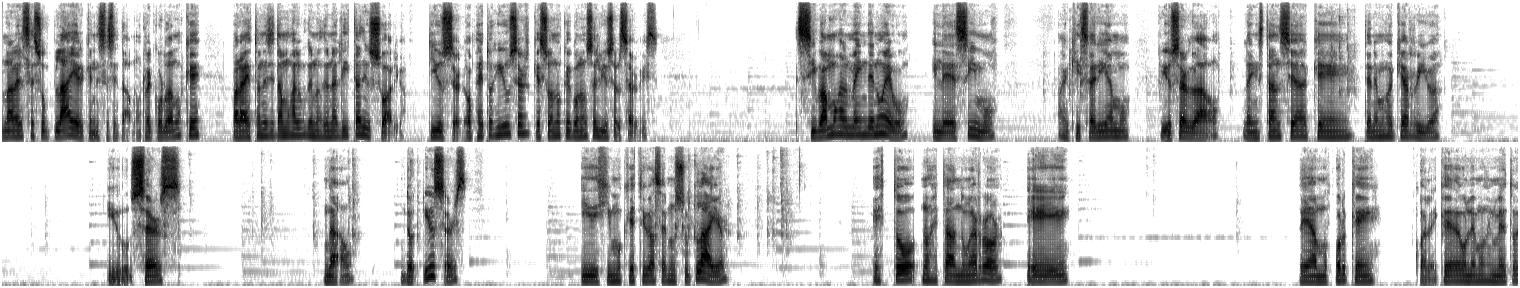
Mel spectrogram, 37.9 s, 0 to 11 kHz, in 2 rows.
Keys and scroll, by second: 37.0 super+b.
